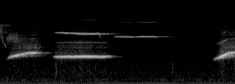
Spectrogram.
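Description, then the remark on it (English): A person whistles an imitation of a black-capped chickadee's song: pure, clear notes, an upward slide, a held tone, a brief higher note, then another rising whistle. “But it's like a whistle. Here, I'm going to try whistling it.”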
